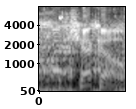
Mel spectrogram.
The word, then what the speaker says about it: Pacheco: Actually, let me correct the pronunciation on that. Pacheco, P-A-C-H-E-C-O, hits a second.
